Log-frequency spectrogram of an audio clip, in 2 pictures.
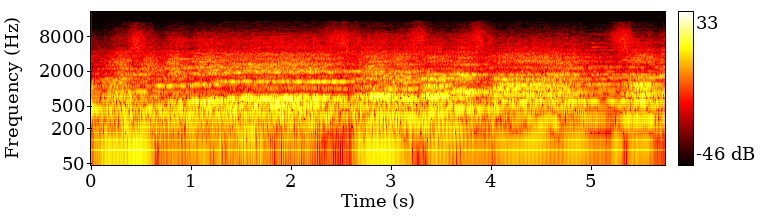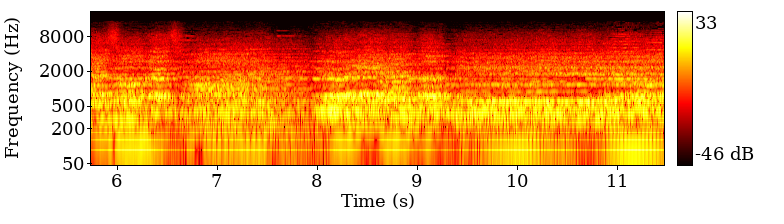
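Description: Music with choral singing over an orchestral backing and a deep bass line that changes note every second or so.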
